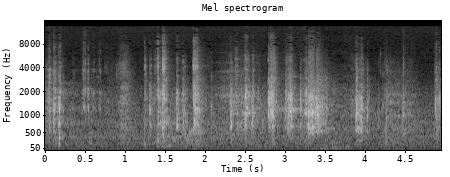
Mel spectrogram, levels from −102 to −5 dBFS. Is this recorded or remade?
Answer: recorded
